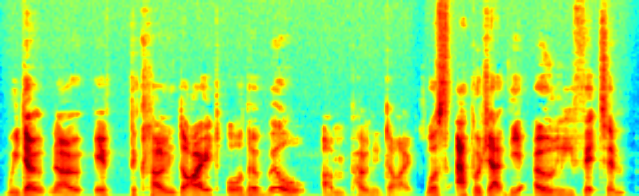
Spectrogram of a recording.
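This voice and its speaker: A man giving casual reaction commentary in a halting way, repeating phrases and musing aloud in questions. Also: on the high side, expressive, a bit bright. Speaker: reaction video host.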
